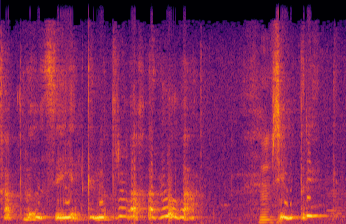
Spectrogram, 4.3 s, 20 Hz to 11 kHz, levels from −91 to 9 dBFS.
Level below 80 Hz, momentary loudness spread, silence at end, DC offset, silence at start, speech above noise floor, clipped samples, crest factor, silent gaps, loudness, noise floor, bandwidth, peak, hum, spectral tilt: -44 dBFS; 11 LU; 0 s; under 0.1%; 0 s; 26 dB; 3%; 10 dB; none; -9 LUFS; -34 dBFS; 11 kHz; 0 dBFS; none; -3.5 dB/octave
